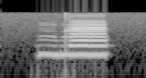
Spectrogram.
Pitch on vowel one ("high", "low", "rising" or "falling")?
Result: high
